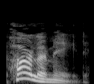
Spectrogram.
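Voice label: "parlormaid", British English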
